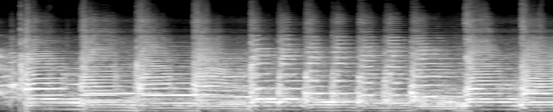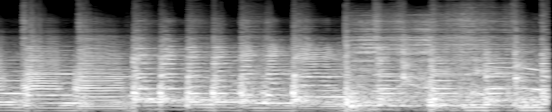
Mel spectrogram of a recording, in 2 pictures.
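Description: Live ska band playing an instrumental: trombone, saxophone and trumpet playing the melody together over drums and electric guitar, with a steady beat.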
